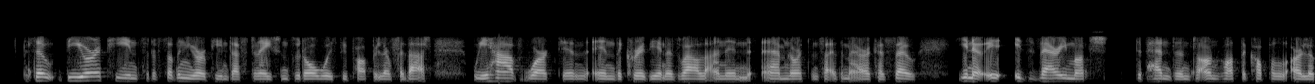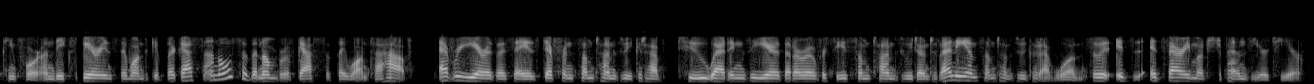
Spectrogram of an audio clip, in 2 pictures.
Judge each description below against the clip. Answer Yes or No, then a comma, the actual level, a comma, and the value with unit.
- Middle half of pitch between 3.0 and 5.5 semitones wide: No, narrow, 2.5 semitones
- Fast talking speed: Yes, fast, 235 wpm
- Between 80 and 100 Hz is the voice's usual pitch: No, medium, 140 Hz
